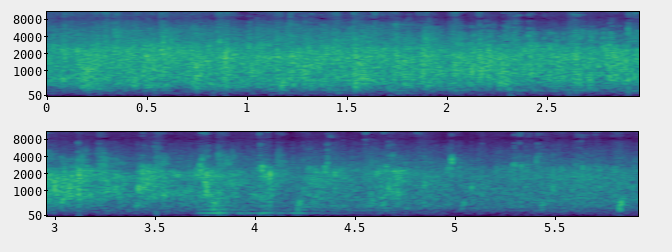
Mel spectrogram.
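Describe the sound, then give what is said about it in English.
A Cala Mesa Church audience applauds to welcome two newly baptized young men: dense, steady clapping that holds loud for about three seconds, then eases slightly while continuing to the end. “Church family, would you join me in welcoming these two young men as part of our Cala Mesa Church family? Will you give them a hand?”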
